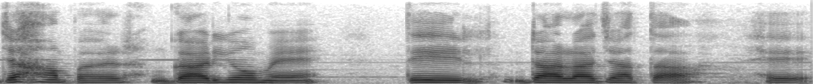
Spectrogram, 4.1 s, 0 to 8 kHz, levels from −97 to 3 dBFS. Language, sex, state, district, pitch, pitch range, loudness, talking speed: Hindi, female, Himachal Pradesh, Shimla, 195 Hz, 185-205 Hz, -16 LUFS, 120 wpm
